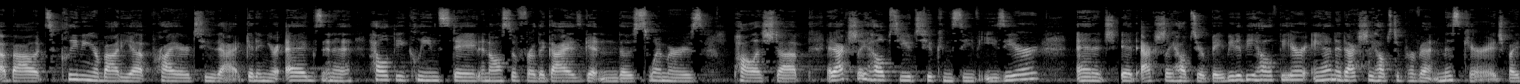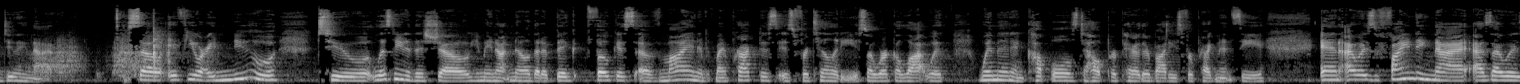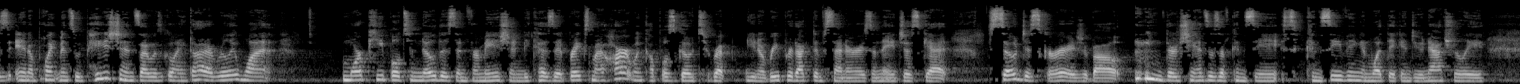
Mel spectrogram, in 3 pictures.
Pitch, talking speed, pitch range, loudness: 180 Hz, 200 wpm, 160-200 Hz, -21 LUFS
